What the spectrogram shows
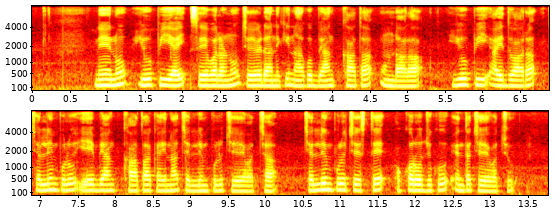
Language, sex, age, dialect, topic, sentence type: Telugu, male, 25-30, Telangana, banking, question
